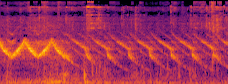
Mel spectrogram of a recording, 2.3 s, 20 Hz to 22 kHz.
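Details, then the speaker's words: 1970 Pontiac LeMans with a newly installed alarm system (starter kill, flashing lights, door trigger): a loud rising and falling wail switches to a quick repeating descending chirp; the siren works properly. "let go ahead and fire off the alarm so you can hear it"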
